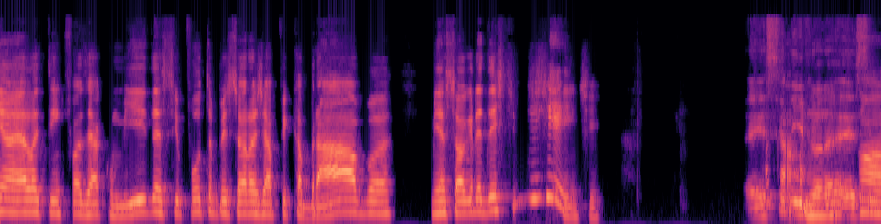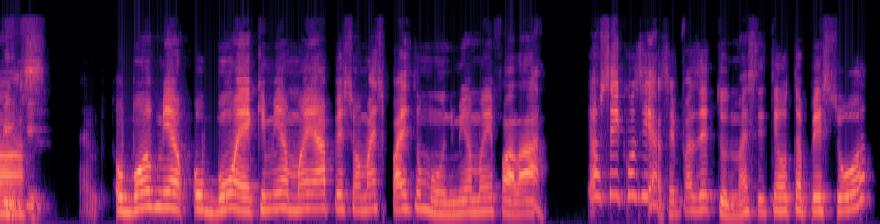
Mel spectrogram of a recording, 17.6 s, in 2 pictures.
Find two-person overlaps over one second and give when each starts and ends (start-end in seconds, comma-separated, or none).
7.6-9.3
